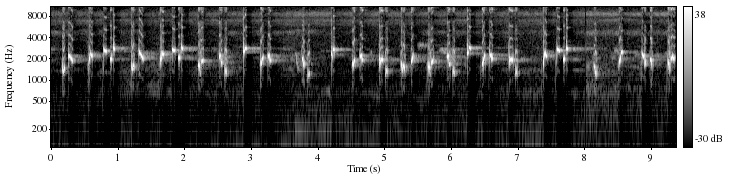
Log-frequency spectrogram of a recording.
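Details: Fighting song of a sooty-headed bulbul, sung at length to prompt other birds to sing: an unbroken stream of rich, warbling whistles with quick pitch bends, several notes per second, and a faint low hum beneath.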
